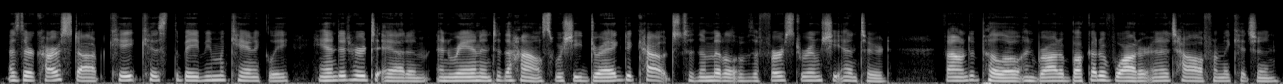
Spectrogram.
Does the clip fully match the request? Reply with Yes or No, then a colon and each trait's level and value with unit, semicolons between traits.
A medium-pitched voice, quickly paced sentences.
Yes: medium, 175 Hz; fast, 220 wpm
